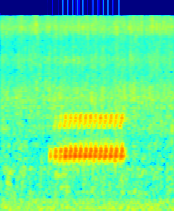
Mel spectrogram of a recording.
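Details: A grey tree frog at a pond shared with common toads gives one crisp, musical trill of about fourteen rapid pulses, lasting under a second, against quiet background noise.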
